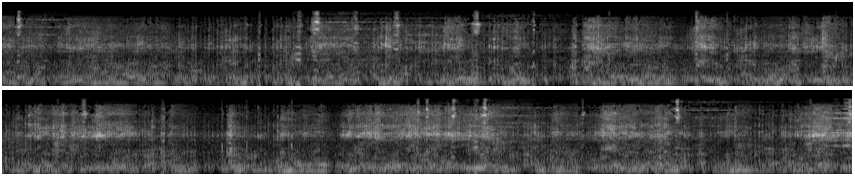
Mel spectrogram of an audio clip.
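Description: Improvised experimental noise music: a steady, dense low drone with a brighter band on top and scattered clicks and crackles, from electric guitar and a floor chain of effects pedals.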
